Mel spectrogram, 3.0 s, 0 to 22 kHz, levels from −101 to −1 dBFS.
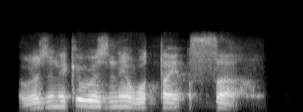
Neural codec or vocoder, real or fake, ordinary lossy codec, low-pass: codec, 16 kHz, 6 kbps, DAC; fake; Opus, 32 kbps; 7.2 kHz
